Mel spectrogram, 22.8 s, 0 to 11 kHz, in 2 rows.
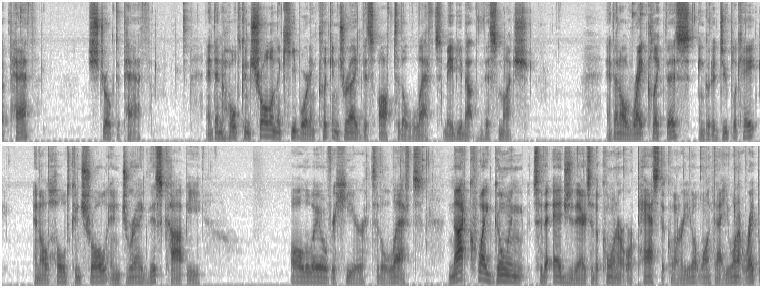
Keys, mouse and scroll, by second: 0.2 click, 1.6 click, 4.9-8.1 ctrl+drag, 9.6 click, 10.7 click, 12.6-17.2 ctrl+drag, 17.4 ctrl+click, 18.0-18.4 ctrl+scroll up 1, 20.8-22.2 ctrl+drag, 22.5 ctrl+z.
